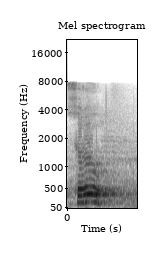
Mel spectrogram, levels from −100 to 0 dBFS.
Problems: none marked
